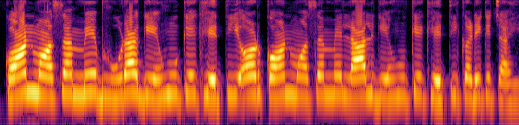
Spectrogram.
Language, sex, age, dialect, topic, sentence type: Magahi, female, 18-24, Western, agriculture, question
